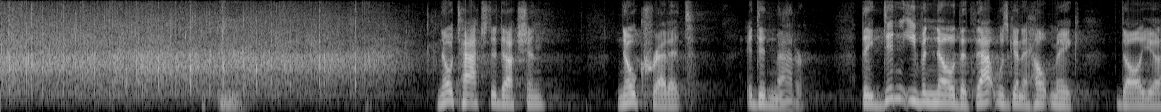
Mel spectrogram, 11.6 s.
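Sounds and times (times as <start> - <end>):
audience clapping: 0.0 - 4.5
speech: 2.2 - 2.6, 4.4 - 5.5, 6.2 - 11.6.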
